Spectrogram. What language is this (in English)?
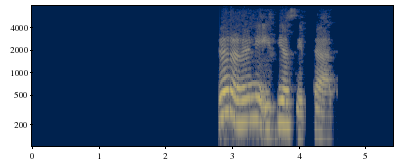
Luo (Kenya and Tanzania)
